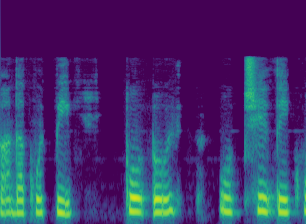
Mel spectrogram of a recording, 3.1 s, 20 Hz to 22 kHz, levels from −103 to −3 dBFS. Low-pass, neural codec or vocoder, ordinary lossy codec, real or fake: none; codec, 16 kHz, 0.5 kbps, FunCodec, trained on LibriTTS, 25 frames a second; none; fake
